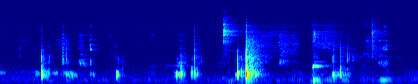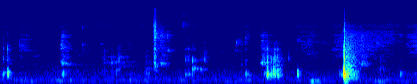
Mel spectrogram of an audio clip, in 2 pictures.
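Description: A person chewing a clay roll with the mouth close to the microphone: irregular crisp crunches and small clicks. Two louder crunches come about two and a half seconds in and near the end.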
